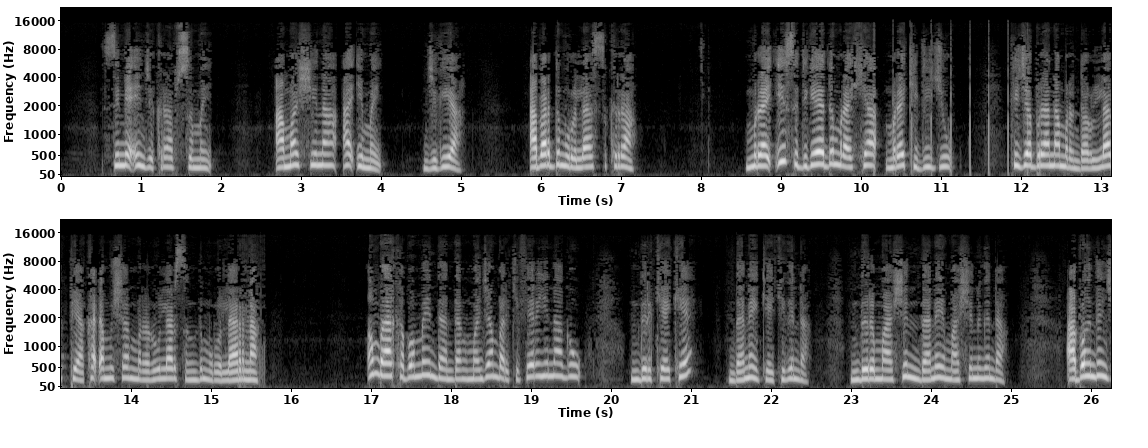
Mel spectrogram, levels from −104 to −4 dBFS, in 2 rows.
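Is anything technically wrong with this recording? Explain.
Yes. Transcoding between lossy codecs runs throughout: nothing above 16.2 kHz, and two layers of coding artefacts are heard together. This is likely a low-rate HE-AAC encode, near 32 kbit/s, re-encoded as AAC-LC near 48 kbit/s, with the second encoder spending bits on the first encoder's damage.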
